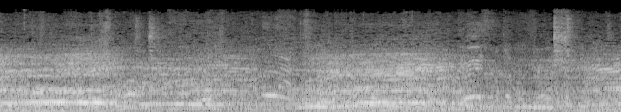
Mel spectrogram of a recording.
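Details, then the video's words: Jumbo-sized cow with a hurt, sore leg, lowing in long drawn-out moans whose steady harmonic tones overlap and swell through the clip, with faint background voices. "SAPI JUMBO KASIAN KAKI NYA SAKIT"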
